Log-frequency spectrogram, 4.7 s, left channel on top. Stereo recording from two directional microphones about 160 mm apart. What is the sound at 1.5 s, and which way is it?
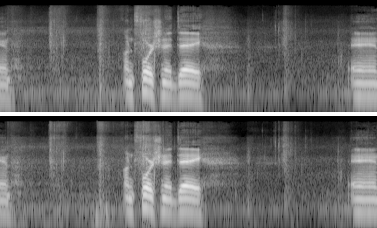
Speech, 5° left (ahead or behind).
